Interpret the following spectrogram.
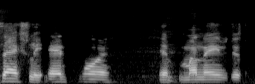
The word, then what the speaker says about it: Antoine: I'm like, no, it's Antoine. I'm like, okay, Anthony.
